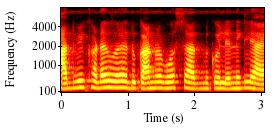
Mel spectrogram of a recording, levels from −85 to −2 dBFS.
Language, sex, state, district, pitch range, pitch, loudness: Hindi, female, Haryana, Rohtak, 190-220 Hz, 205 Hz, -19 LUFS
